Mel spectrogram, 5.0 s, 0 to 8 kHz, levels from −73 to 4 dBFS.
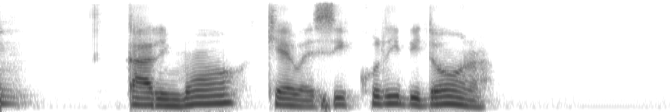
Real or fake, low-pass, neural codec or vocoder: fake; 7.2 kHz; codec, 16 kHz, about 1 kbps, DyCAST, with the encoder's durations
